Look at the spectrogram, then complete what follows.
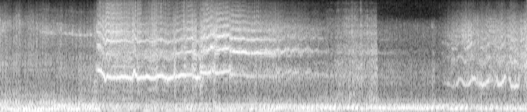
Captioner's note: tyres squealing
